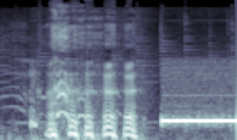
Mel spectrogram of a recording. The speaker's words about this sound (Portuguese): O número que você ligou está ocupado.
